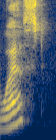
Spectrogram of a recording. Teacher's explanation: when you say w your lips are rounded but they don't touch then your lips open and the air comes out gently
